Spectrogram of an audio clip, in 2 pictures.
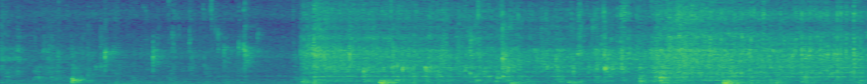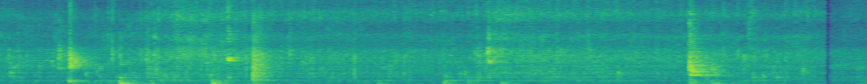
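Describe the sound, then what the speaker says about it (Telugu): Chicken goes into a pan of softened tomato pieces for a chicken fry, starting with a clattering drop, then a steady wet sizzle broken by scraping stirs and occasional clinks, close by and without speech. "ఇప్పుడు దీంట్లో చికెన్ వేస్తాను"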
